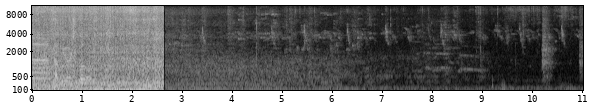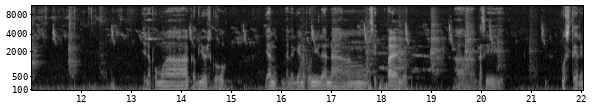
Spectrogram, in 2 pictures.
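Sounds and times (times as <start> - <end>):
low steady hum: 0.0 - 5.4
bird calls and chirps: 2.7 - 22.0.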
